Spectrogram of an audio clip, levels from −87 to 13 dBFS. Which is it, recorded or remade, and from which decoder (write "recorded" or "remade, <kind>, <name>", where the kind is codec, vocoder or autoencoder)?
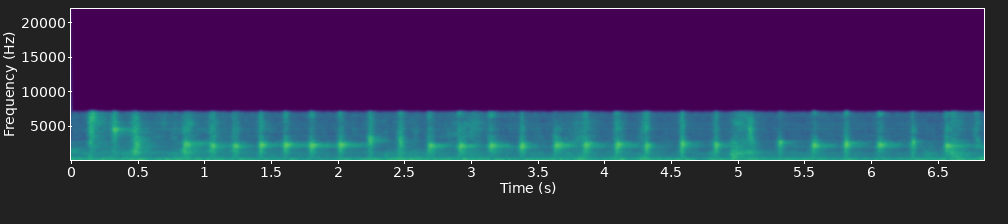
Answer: remade, vocoder, HiFi-GAN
